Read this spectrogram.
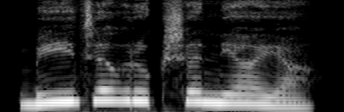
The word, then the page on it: ಬೀಜವೃಕ್ಷನ್ಯಾಯ: bīja vřkṣa nyāya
